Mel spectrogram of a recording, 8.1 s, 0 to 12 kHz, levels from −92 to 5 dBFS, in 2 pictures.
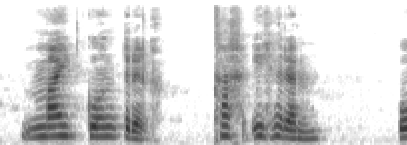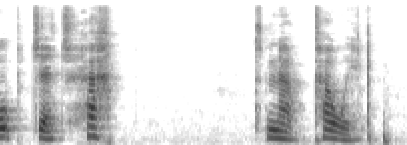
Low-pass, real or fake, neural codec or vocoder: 9.9 kHz; fake; vocoder, 22.05 kHz, 80 mel bands, Vocos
